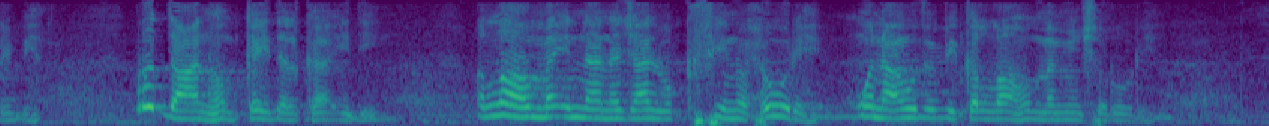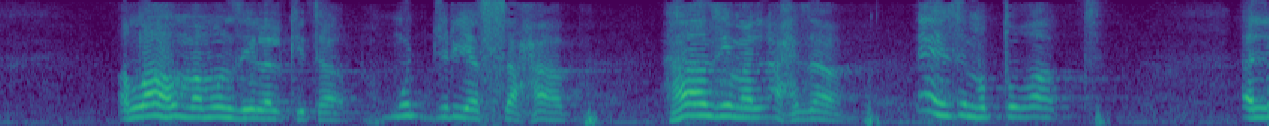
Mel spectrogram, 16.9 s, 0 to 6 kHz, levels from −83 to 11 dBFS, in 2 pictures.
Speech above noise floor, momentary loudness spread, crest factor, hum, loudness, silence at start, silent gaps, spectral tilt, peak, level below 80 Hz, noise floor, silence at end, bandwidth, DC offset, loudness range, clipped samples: 28 dB; 20 LU; 18 dB; none; -29 LUFS; 0 s; none; -6 dB/octave; -12 dBFS; -58 dBFS; -56 dBFS; 0 s; 6 kHz; under 0.1%; 4 LU; under 0.1%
